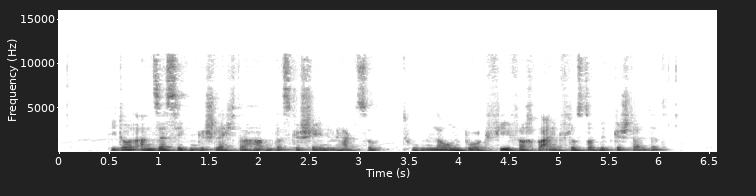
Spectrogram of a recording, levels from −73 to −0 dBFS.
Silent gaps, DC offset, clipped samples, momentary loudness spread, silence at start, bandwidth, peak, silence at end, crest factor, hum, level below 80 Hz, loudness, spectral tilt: none; under 0.1%; under 0.1%; 11 LU; 0.55 s; 11.5 kHz; -8 dBFS; 0.5 s; 18 dB; none; -62 dBFS; -26 LUFS; -6.5 dB/octave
